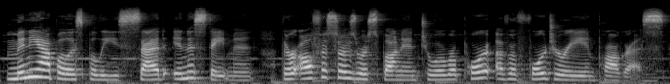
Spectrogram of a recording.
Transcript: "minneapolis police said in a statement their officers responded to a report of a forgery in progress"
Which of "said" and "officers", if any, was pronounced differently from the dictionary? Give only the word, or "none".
none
